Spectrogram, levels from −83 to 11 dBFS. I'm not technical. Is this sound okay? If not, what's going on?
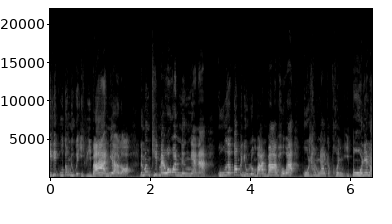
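Yes, no faults heard.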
